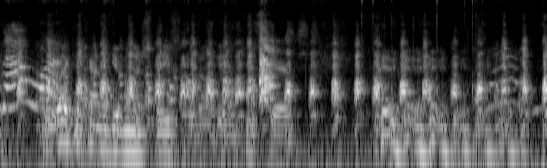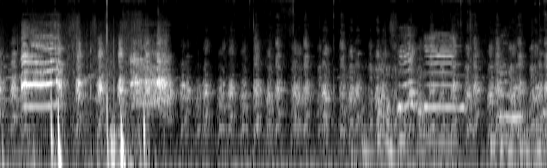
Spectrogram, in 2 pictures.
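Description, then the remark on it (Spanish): Chickens on a farm, where small children are trying to feed them, cluck and squawk repeatedly, with a louder burst of flapping and calls midway, while people talk in the background throughout. “Bueno, como pueden escuchar, nosotros estamos ahí justamente en la granja y estamos pues disfrutando de un día en la granja en donde hay niños pequeños que se montan ah, justamente a tratar de ir a dar de comer a las gallinas”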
